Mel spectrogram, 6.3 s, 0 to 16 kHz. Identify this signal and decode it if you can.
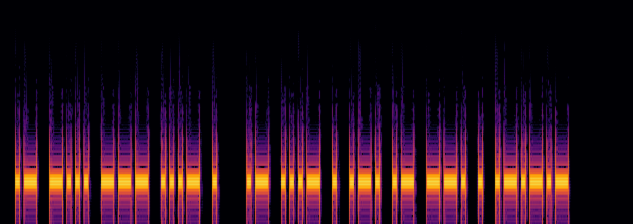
Morse code, heard as a keyed tone, about 28 wpm, 700 Hz. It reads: ABOVE AVERAGE.
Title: Sentences from Top 1400 Words 28wpm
